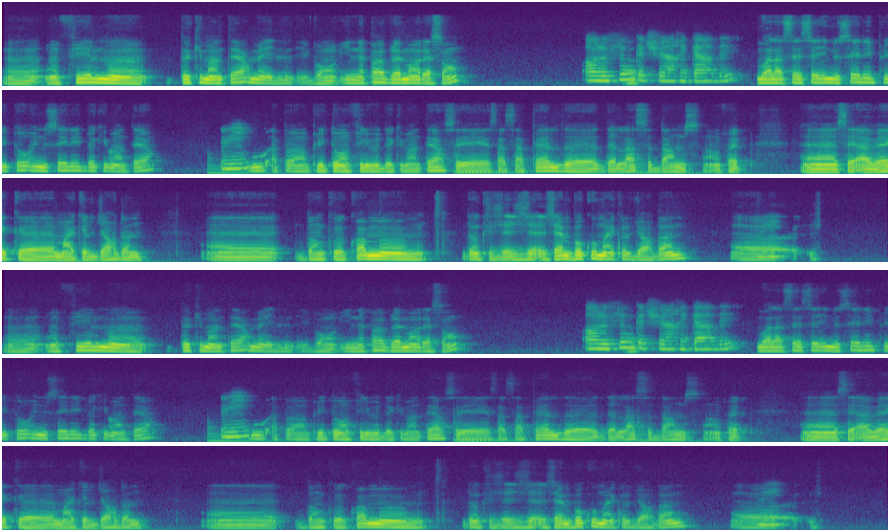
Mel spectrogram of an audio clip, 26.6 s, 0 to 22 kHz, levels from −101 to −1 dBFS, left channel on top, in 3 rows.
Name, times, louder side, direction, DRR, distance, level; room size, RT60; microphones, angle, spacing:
voice 1, 0.0-1.5 1.8-4.6 6.2-6.3 7.6-10.4 11.3-16.3 16.8-19.1 19.7-22.0 22.3-24.6 25.0-25.9, left 4 dB, 50° left, 0.4 m, -22 dB
voice 2, 5.8-7.4 11.0-11.4 25.3-25.6, equal, 10° left, 1.3 m, -26 dB
sound 1, 10.9-12.0 13.4-14.3 15.2-16.3 17.9-19.4, equal, 10° right, 2.9 m, -42 dB
13.5 x 13.5 x 2.3 m
head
